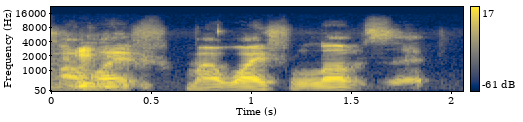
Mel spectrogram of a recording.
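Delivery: slow, heavily sarcastic delivery. Answering others about a Nerf hobby: sarcastic. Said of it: "That was very sarcastic".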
